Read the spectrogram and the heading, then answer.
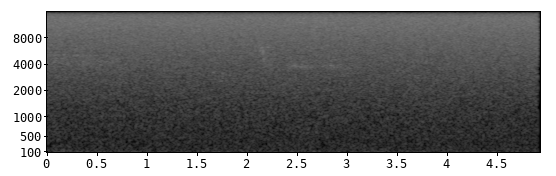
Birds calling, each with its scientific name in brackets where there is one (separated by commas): Mountain Chickadee (Poecile gambeli)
